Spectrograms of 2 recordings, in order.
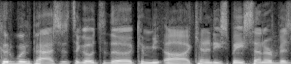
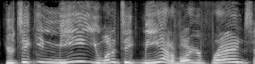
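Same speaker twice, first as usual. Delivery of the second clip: excited; 9 semitones higher than usual. Retold or imitated. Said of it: "they'd be like".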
